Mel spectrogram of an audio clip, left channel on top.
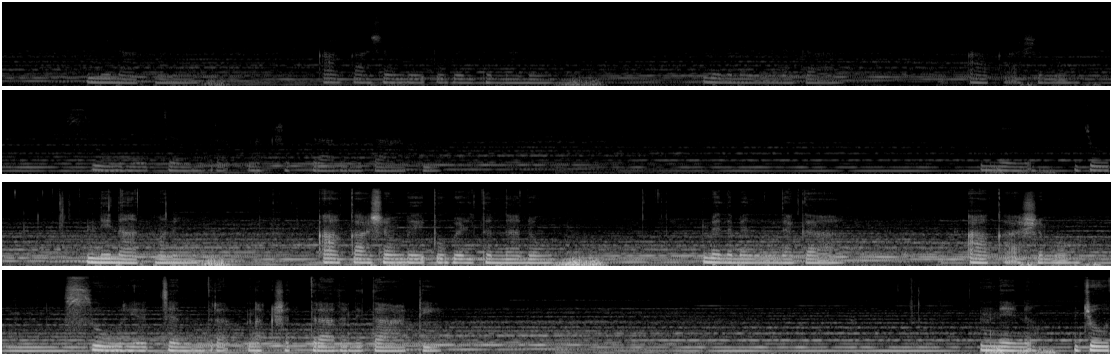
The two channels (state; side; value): quieter; left; 24.3 dB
